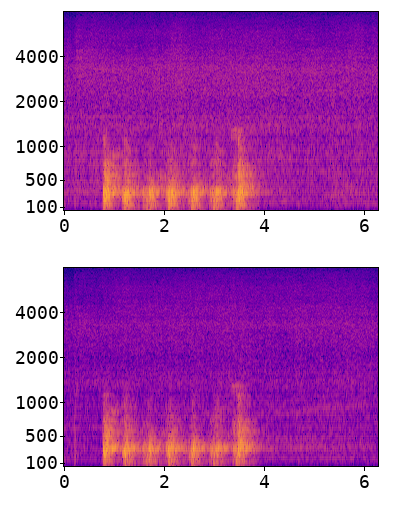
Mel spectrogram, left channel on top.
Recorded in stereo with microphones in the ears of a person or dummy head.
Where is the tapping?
55° right (ahead or behind), 1.9 m.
